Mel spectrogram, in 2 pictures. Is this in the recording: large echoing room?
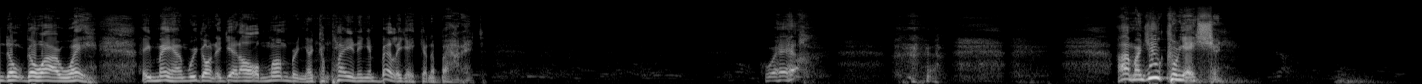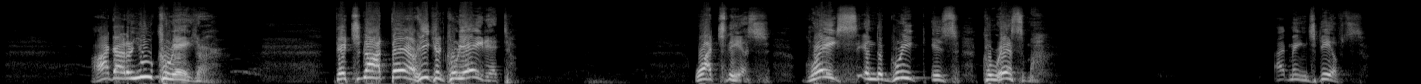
yes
